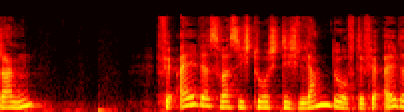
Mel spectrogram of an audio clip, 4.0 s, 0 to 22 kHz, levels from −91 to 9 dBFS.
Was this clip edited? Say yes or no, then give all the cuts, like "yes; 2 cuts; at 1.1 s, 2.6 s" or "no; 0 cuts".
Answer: no; 0 cuts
